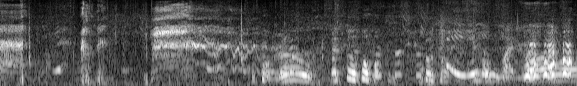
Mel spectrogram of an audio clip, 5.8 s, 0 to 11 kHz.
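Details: Young Tasmanian devil joeys squabble while tussling and racing around their enclosure at a wildlife refuge, 8 July 2008, with wavering whines and squeals broken by harsh, noisy bursts.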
